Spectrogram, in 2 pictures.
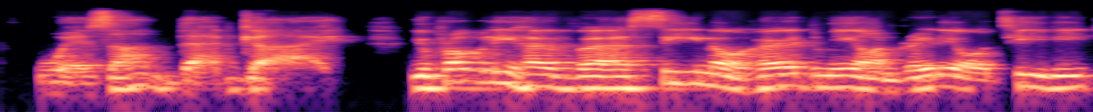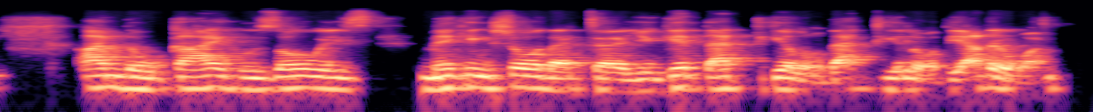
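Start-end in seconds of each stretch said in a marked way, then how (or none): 0.2-1.6 grand, dramatic epic announcer voice. Speaker shows how his name must always be said, epic voice. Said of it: "you have to use the voice. It must be epic".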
